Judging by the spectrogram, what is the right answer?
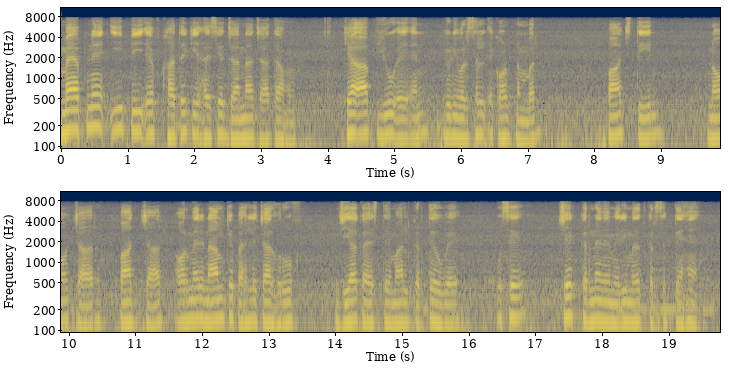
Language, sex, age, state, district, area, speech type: Urdu, male, 18-30, Delhi, North West Delhi, urban, read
